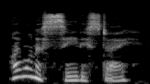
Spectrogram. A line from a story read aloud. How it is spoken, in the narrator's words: reflected dreamily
